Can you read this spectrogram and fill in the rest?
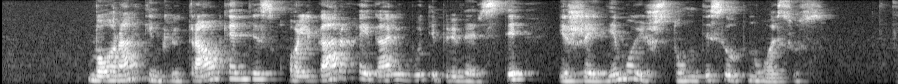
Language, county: Lithuanian, Telšiai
